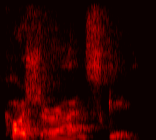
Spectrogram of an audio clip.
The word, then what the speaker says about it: Kosieradzki: Pretty close. It's Kosieradzki.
